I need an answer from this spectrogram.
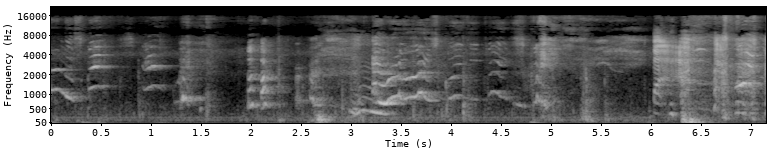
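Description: Girls giggling and squealing in high, squeaky voices, in short gliding bursts. A low thump comes near the end.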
